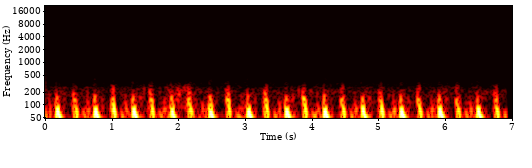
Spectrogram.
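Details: Bell of stethoscope over the cardiac apex in a patient with heart failure with reduced ejection fraction (HFrEF): regular low heartbeats near 105 a minute, with a soft extra late-diastolic sound just before S1, an S4 gallop.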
